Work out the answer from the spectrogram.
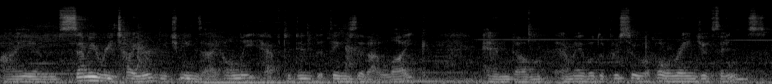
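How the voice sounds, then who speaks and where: A semi-retired American man in his sixties, answering interview questions in a relaxed way with frequent pauses and restarts. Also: medium pitch. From United States. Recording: roomy, distant mic with background noise.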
